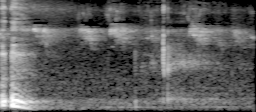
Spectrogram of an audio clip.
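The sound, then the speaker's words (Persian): Sparrows chirping outdoors, a few faint, high, thin tweets scattered through a quiet background after a brief louder sound at the start. “که در فضای آزاد ضبط میکنم ممکن است شما صدای گنجشک‌ها رو هم بشنوید”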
